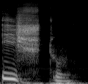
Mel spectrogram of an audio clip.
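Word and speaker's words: isto: and that word is the word ishtu is to e s t o and this word and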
